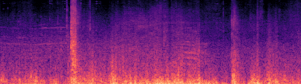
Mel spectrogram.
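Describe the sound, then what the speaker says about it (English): Strong seaside wind hammers the microphone in low rumbling gusts, with sharp buffeting bursts cracking through a continuous blustery roar. "It's quite windy today."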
